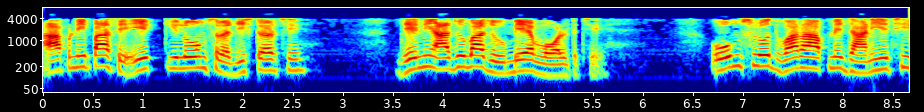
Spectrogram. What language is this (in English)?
Gujarati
